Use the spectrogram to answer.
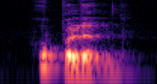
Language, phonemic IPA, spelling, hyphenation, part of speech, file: Dutch, /ˈɦu.pə.lə(n)/, hoepelen, hoe‧pe‧len, verb, Nl-hoepelen.ogg
- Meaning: 1. to roll hoops 2. to hula hoop 3. to go away, to get lost (more commonly in derived expressions)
